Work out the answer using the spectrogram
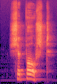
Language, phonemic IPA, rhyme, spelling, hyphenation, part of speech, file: Dutch, /sʏˈpoːst/, -oːst, suppoost, sup‧poost, noun, Nl-suppoost.ogg
- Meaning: 1. museum guard, attendant (in venues or public spaces) 2. attendant, chaperone (in institutions) 3. subordinate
